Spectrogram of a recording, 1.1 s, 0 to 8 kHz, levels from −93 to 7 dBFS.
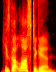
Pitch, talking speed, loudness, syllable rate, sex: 170 Hz, 220 wpm, -17 LUFS, 5.0 syllables/s, male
